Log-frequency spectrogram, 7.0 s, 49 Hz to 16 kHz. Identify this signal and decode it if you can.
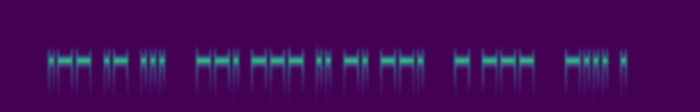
Morse code, heard as a keyed tone, about 26 wpm, 700 Hz. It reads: WAS GOING TO BE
